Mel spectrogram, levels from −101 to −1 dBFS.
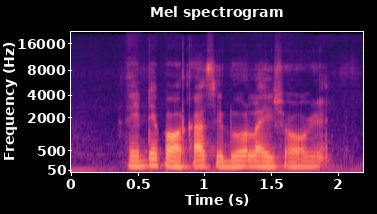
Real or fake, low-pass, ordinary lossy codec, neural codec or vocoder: fake; none; none; codec, 44.1 kHz, 7.8 kbps, DAC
